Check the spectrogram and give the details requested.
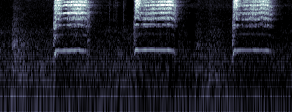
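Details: Three shrill, grating screeches about a second apart as lorikeets outside greet a familiar person.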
